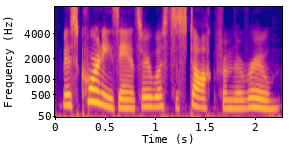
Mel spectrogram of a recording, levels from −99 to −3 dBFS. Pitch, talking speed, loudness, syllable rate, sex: 215 Hz, 240 wpm, -19 LUFS, 5.2 syllables/s, female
